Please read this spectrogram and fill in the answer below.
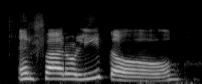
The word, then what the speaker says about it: El Farolito: okay, and then next up you have El Farolito. Did I say that right? El Farolito. Okay.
